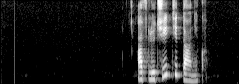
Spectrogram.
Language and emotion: Russian, positive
